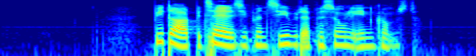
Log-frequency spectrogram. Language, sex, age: Danish, female, 24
